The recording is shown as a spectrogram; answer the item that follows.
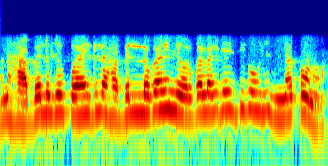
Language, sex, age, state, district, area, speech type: Odia, male, 30-45, Odisha, Kandhamal, rural, conversation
